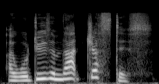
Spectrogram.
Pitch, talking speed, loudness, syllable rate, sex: 220 Hz, 225 wpm, -14 LUFS, 5.7 syllables/s, female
